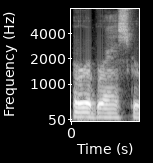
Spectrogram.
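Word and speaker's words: Urabrask: got urubrusk's forage uh uribraska or brask I've heard it pronounced both ways is the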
